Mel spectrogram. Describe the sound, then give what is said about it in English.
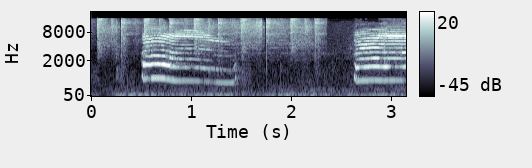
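Two drawn-out cat meows, the first long and gently falling in pitch, the second cut off at the end, set over a steady low background hum. “we are going to have cats meowing behind every one of our talk breaks today”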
